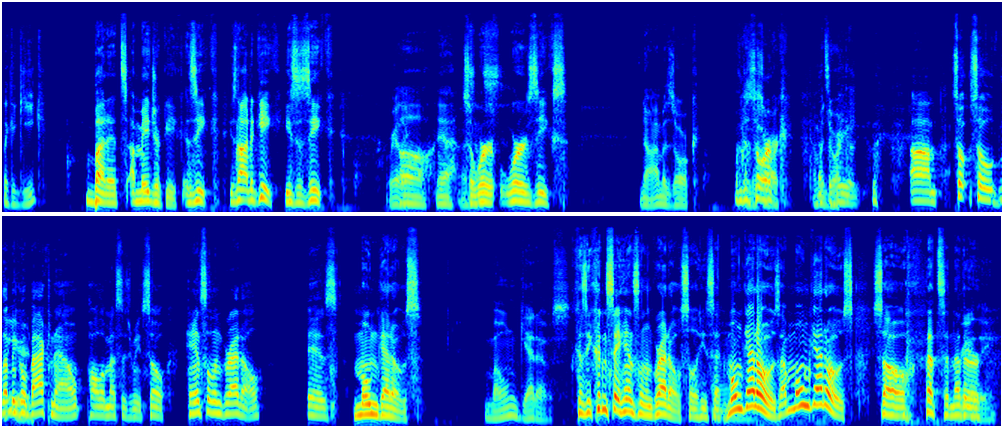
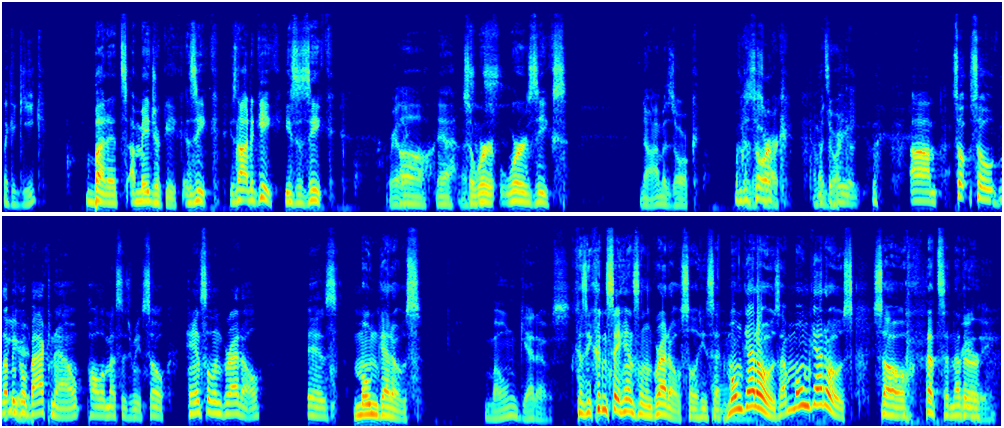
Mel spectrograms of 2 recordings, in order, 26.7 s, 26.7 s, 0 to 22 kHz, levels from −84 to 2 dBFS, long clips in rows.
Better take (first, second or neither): neither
